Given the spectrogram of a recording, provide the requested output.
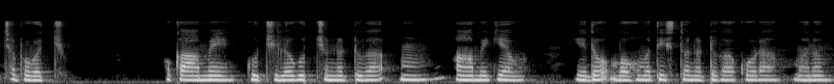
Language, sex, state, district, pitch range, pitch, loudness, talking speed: Telugu, female, Andhra Pradesh, Krishna, 200-210 Hz, 205 Hz, -16 LUFS, 80 wpm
